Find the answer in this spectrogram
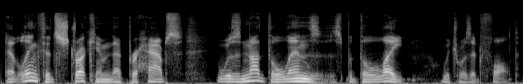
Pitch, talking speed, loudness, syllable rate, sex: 120 Hz, 220 wpm, -18 LUFS, 4.7 syllables/s, male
